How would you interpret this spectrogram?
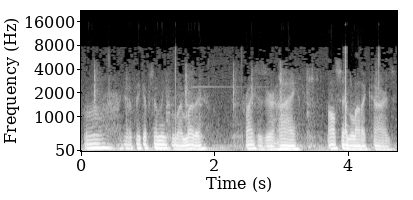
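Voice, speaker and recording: An actor playing a laconic, businesslike police detective sergeant in a 1940s radio drama, deadpan and clipped. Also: male voice, low voice, a little fast. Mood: casual, dry. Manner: deadpan, clipped, matter-of-fact. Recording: tinny, hissy old radio recording.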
